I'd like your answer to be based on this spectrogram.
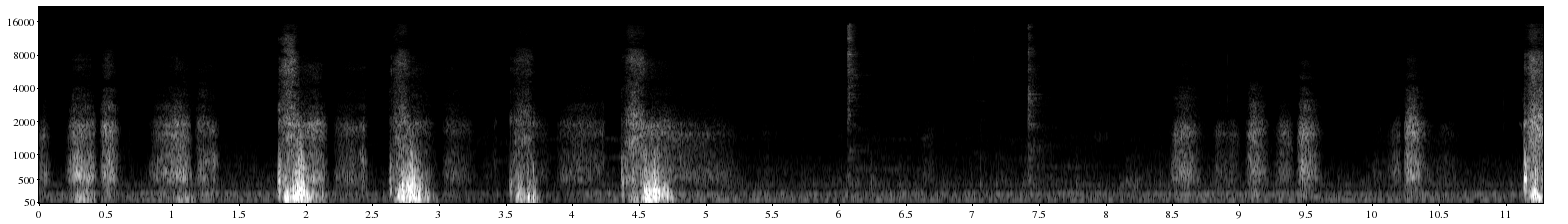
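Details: Suppressed sneezing: several sharp, stifled bursts with quick catching breaths, then quieter snorting puffs as she holds back her sneezes.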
